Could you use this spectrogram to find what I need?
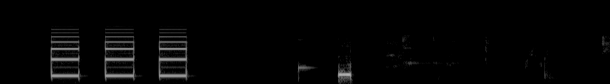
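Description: Telephone beeps sound on a call that goes unanswered. Three short, identical tones come in an even rhythm, followed by a few faint clicks and soft line noise.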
